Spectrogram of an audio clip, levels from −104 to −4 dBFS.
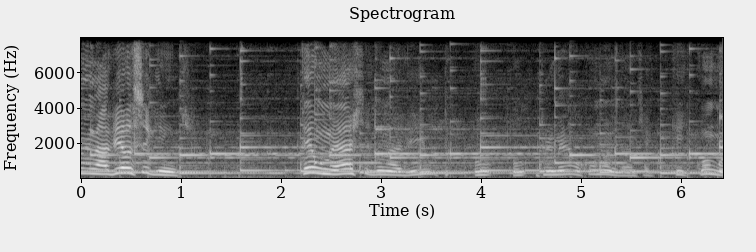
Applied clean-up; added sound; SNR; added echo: none; Mallet percussion; 4 dB; none.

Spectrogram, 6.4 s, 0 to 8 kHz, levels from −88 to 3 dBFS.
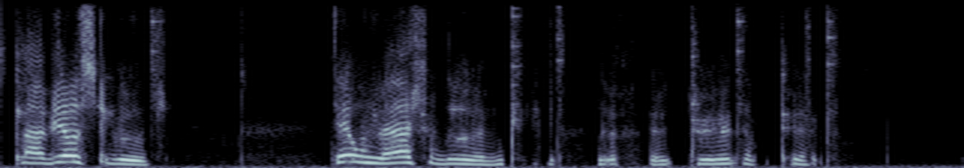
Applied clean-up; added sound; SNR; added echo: neural diffusion model UNIVERSE++.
